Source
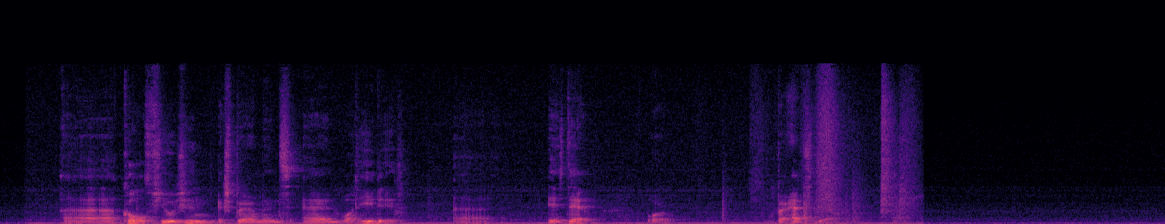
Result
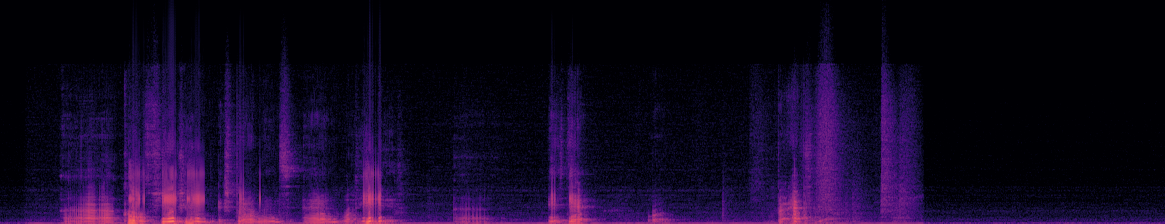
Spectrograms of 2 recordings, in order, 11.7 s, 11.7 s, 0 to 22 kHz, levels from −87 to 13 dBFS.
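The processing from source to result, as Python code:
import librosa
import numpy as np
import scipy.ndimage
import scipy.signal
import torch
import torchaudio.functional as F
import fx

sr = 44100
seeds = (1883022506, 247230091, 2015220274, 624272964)

y = fx.rattle_buzz(x, sr, strikes_db=-30.0, level_db=-19.0)
y = fx.hpss(y, sr, part='percussive', gain_db=-6)
y = fx.cheby_harmonics(y, sr, harmonics=(3, 4, 5), levels_db=(-16, -10, -33), full_scale_db=-13.0)
y = F.gain(torch.from_numpy(y), 4.5).numpy()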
